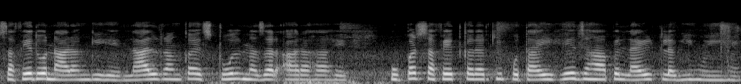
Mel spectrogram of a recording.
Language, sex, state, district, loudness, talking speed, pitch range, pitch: Hindi, female, Bihar, West Champaran, -16 LUFS, 195 wpm, 220-245 Hz, 230 Hz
